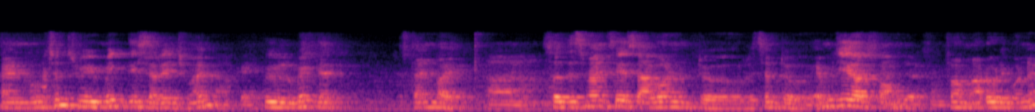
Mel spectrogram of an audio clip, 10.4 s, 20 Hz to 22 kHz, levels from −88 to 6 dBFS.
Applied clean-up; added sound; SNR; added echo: none; none; none; reverberation time 0.9 s.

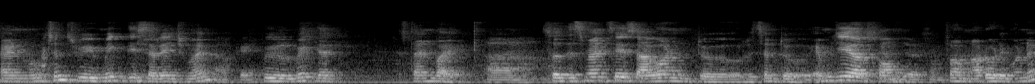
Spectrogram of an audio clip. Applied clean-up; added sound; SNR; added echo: none; none; none; none.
